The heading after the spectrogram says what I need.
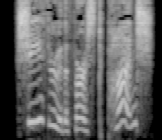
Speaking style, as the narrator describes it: I yelled

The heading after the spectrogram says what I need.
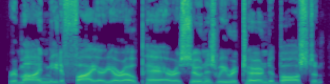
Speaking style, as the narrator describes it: Beatrice grumbled

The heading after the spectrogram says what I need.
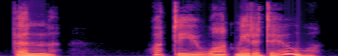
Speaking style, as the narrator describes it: She said in barely above a whisper

